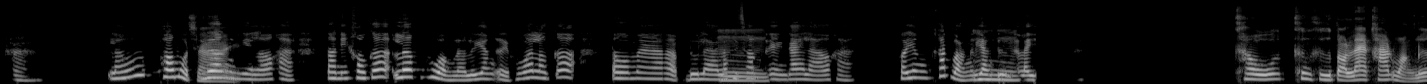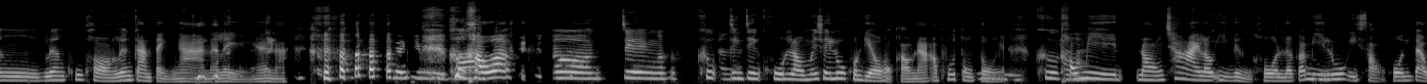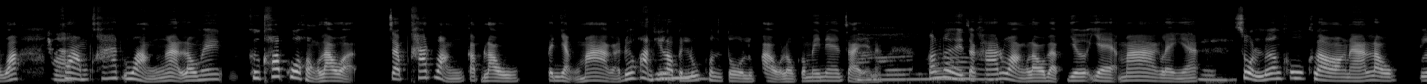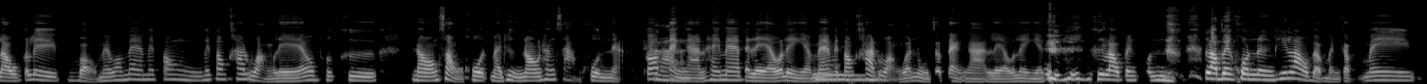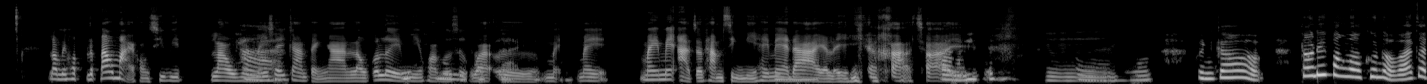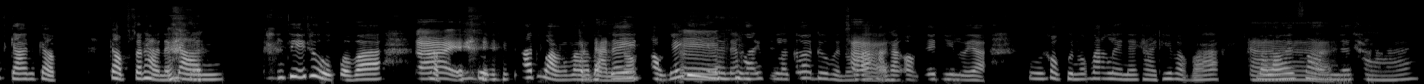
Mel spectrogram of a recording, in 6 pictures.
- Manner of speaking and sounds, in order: other background noise; laugh; chuckle; chuckle; laughing while speaking: "หนึ่ง"; tsk; unintelligible speech; chuckle; laughing while speaking: "เงี้ย"; chuckle; chuckle; chuckle; chuckle
- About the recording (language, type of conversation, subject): Thai, podcast, พ่อแม่คาดหวังว่าความสำเร็จของเราควรเป็นแบบไหน?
